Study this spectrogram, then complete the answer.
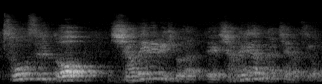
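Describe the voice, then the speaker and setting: A man teaching a lively lecture, asking his audience questions, with many fillers. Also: high-pitched, quick pace. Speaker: English teacher giving a lecture. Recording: echoey room, far from the mic, faint noise.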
